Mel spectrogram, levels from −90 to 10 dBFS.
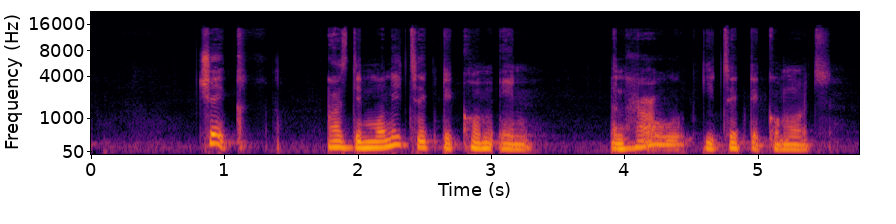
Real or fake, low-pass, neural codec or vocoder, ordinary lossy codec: fake; 14.4 kHz; codec, 32 kHz, 1.9 kbps, SNAC; Opus, 64 kbps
